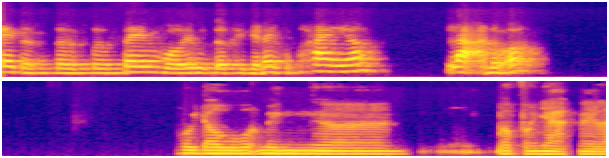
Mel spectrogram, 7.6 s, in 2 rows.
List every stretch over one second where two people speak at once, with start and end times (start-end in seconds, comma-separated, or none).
none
